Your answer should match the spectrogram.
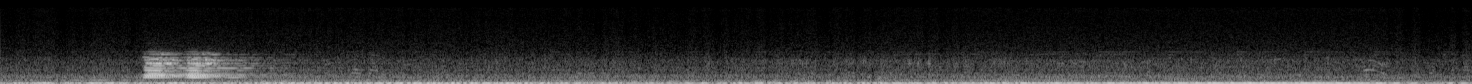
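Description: A train's air horn sounds one blast of about a second, a little over a second in, over a steady low rumble.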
